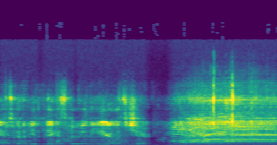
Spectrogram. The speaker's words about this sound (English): I heard some boos. Here's the cheer.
